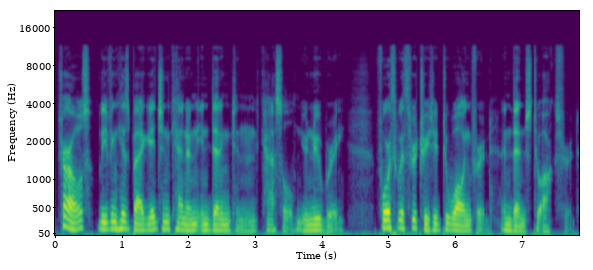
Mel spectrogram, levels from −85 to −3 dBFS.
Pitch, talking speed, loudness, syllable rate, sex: 100 Hz, 145 wpm, -19 LUFS, 5.1 syllables/s, male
